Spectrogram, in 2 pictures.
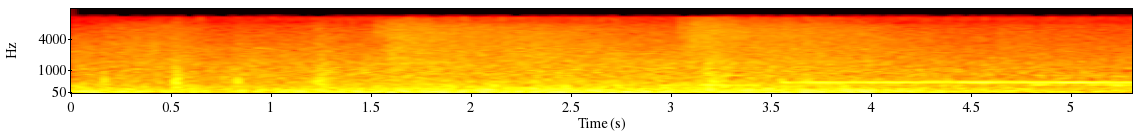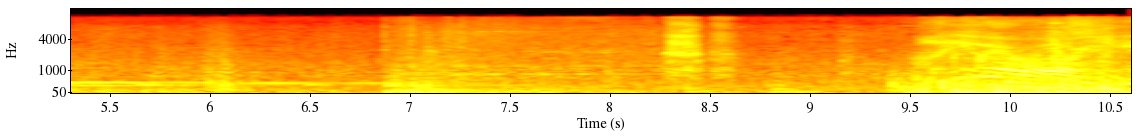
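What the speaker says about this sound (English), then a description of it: "This heavy rain must be quite an inconvenience for you." Heavy rain in the video game Genshin Impact, a dense hiss of steady downpour running throughout, with a faint tonal hum in the middle and a louder surge of noise near the end.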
